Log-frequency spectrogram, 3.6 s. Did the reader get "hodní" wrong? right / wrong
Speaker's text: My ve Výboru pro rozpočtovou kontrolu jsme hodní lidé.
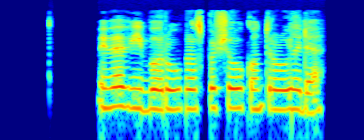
wrong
